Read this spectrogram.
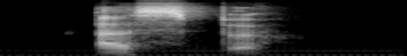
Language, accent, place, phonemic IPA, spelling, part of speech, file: French, France, Lyon, /asp/, aspe, noun, LL-Q150 (fra)-aspe.wav
- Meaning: asp (fish)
